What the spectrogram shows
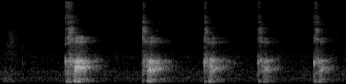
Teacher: Es una C que se pronuncia más atrás. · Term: uvular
